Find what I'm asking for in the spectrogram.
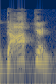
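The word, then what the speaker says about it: Daken: Apparently, he's European, where A is pronounced Ah, Dakin. – Only people could see you when you say that. – Dakin. – Nine Dokken.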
